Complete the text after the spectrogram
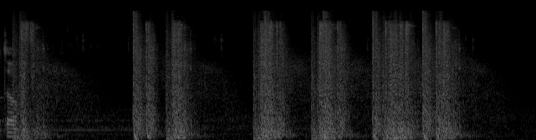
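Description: Rifle shots ring out one after another, each echoing away.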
